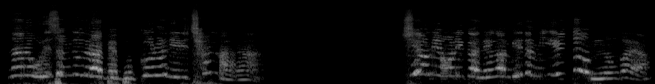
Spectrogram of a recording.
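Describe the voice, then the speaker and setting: A middle-aged woman pastor with a Gyeongsang accent gives a tearful testimony sermon, often breaking into shouts. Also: very high-pitched, big pitch swings, normal speed. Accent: Gyeongsang dialect. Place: church sanctuary. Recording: voice distant from the mic.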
